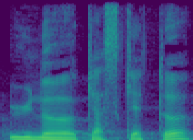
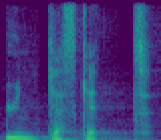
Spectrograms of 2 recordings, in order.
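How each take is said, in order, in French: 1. Les E finaux se prononcent à voix haute. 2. Les E finaux sont muets. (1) "je ne dis pas une casquette" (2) "je dis une casquette. Une, j'entends le N, et le casquette, j'entends le T"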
